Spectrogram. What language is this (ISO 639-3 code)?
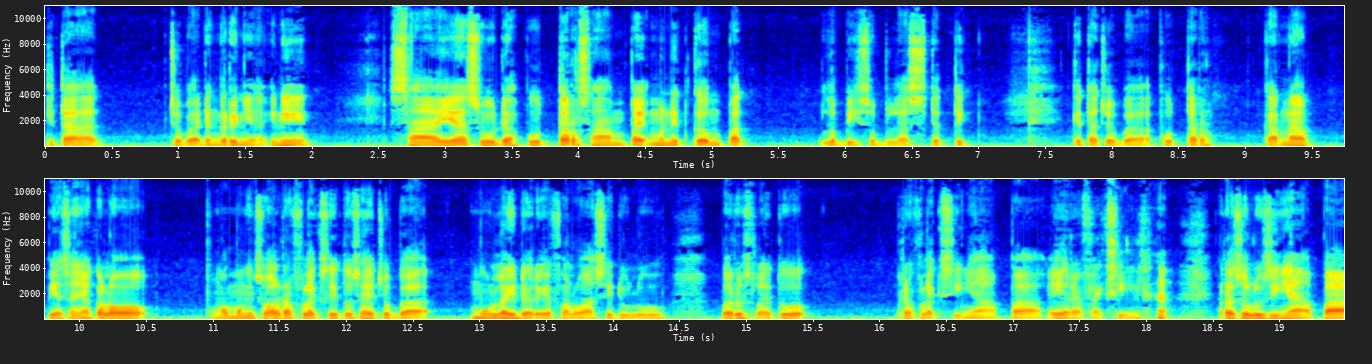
ind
